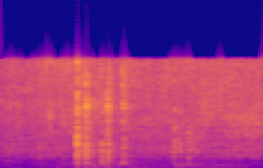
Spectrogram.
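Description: Stirring coarsely cut chiffonade basil into cavatelli pasta in a sizzling pan: a quick cluster of scraping strokes, then a few softer ones, over a low, steady frying hiss.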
